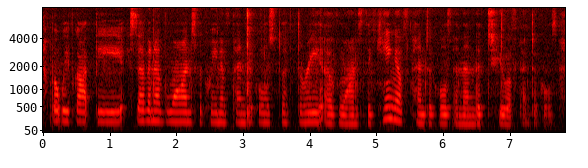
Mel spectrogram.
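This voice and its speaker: A woman speaks with fairly even intonation and hardly any pauses. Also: medium pitch for a woman. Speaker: tarot card reader. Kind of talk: tarot reading monologue. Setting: home, seated with coffee. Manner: fast.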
